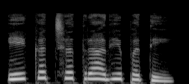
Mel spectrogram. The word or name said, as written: ಏಕಚ್ಛತ್ರಾಧಿಪತಿ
